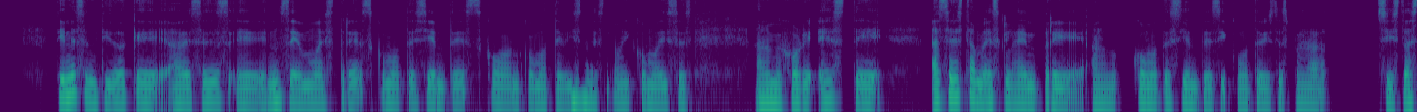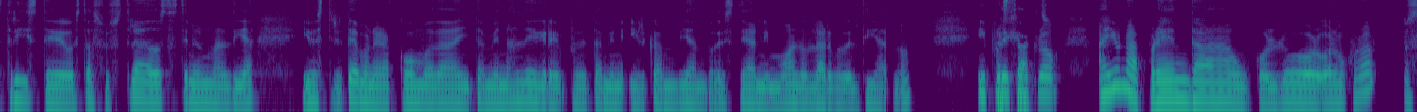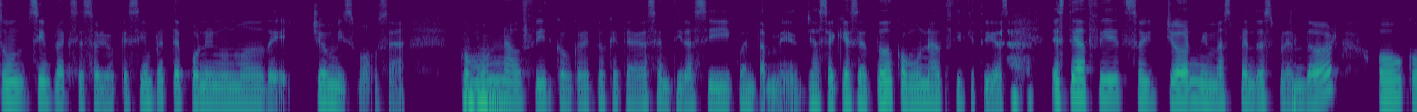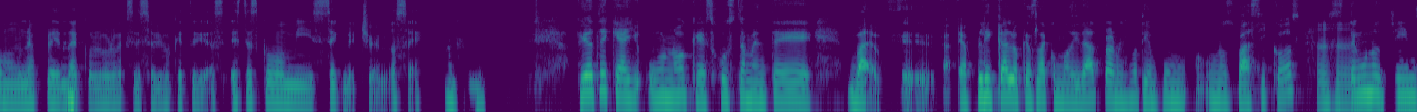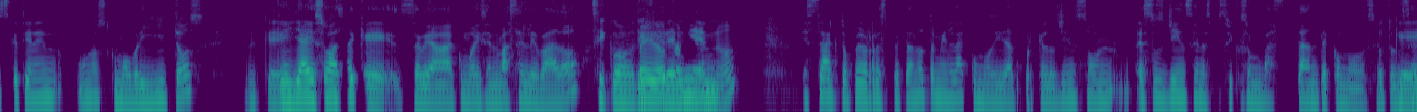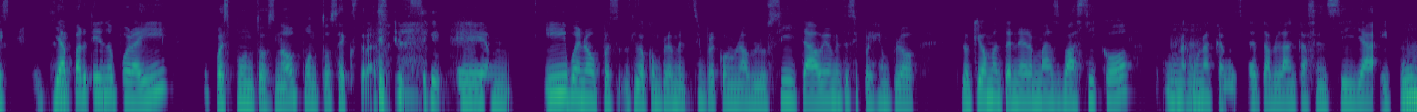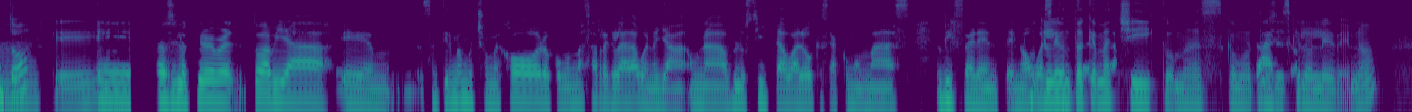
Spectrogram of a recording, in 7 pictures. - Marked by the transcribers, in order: chuckle; in English: "signature"; chuckle
- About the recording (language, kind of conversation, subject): Spanish, podcast, ¿Qué te hace sentir auténtico al vestirte?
